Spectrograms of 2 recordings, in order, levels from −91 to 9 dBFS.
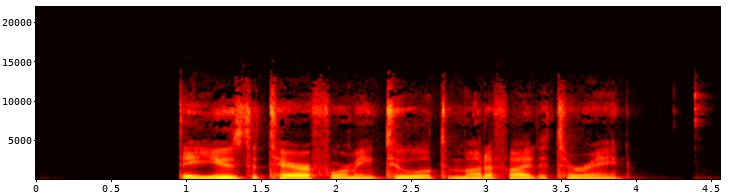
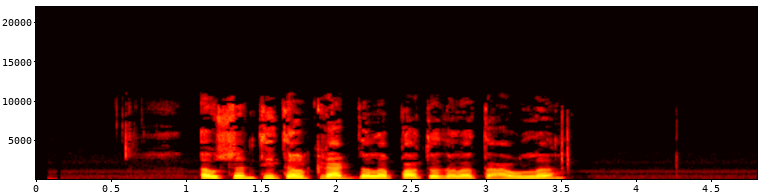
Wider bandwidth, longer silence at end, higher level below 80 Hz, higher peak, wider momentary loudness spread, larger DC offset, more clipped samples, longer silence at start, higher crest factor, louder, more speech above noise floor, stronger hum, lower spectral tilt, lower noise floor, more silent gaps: first, 13.5 kHz vs 11 kHz; second, 0.65 s vs 1.3 s; first, -66 dBFS vs -78 dBFS; second, -8 dBFS vs -4 dBFS; first, 9 LU vs 5 LU; neither; neither; second, 0.95 s vs 1.1 s; about the same, 18 dB vs 20 dB; second, -25 LUFS vs -21 LUFS; second, 31 dB vs 50 dB; neither; about the same, -5.5 dB/octave vs -6 dB/octave; second, -55 dBFS vs -71 dBFS; neither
